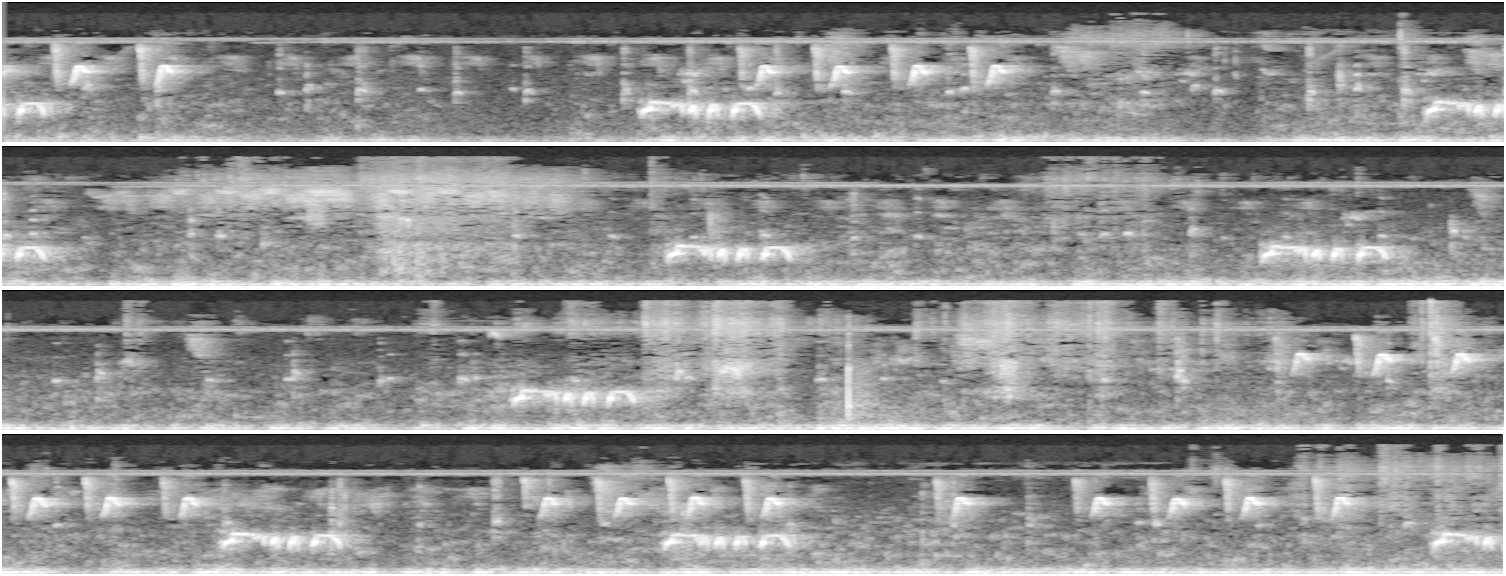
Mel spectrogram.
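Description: Birds calling, faint: a short lower call repeats every three to four seconds, alternating with quick runs of six or seven high chirps. A thin steady high tone and a low rumble sit underneath.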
